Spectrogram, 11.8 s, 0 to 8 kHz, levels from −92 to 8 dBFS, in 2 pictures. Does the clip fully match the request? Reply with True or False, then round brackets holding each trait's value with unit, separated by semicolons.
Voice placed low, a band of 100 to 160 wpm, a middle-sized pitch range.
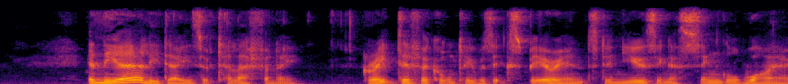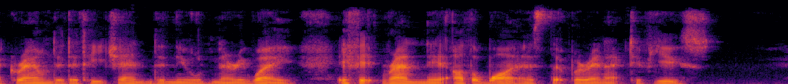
False (90 Hz; 175 wpm; 3.8 semitones)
